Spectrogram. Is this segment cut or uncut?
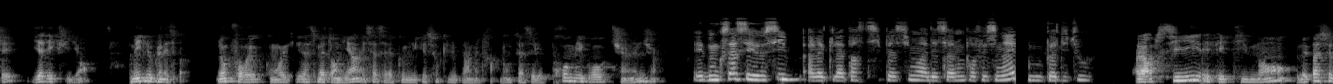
cut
